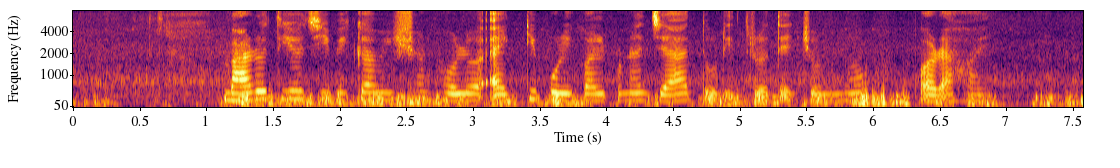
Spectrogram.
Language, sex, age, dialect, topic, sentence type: Bengali, female, 18-24, Northern/Varendri, banking, statement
